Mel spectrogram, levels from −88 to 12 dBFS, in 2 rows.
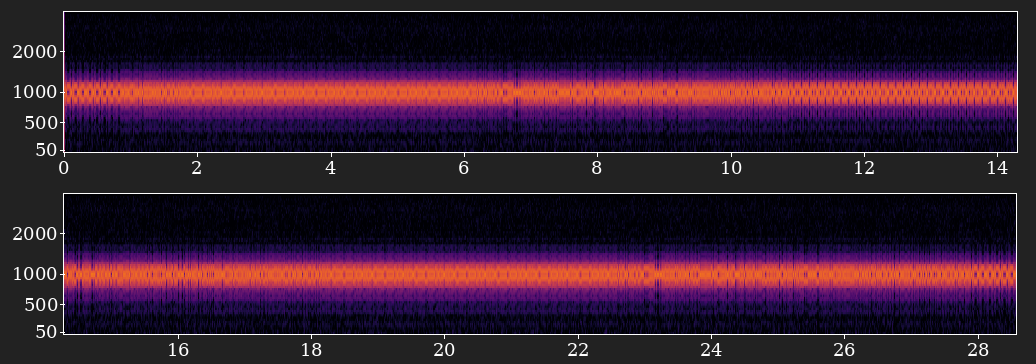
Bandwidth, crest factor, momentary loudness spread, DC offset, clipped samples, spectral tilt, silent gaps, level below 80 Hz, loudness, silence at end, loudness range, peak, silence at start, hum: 1.9 kHz; 4 dB; 0 LU; under 0.1%; under 0.1%; 0 dB/octave; none; -86 dBFS; -23 LUFS; 0 s; 0 LU; -18 dBFS; 0 s; none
